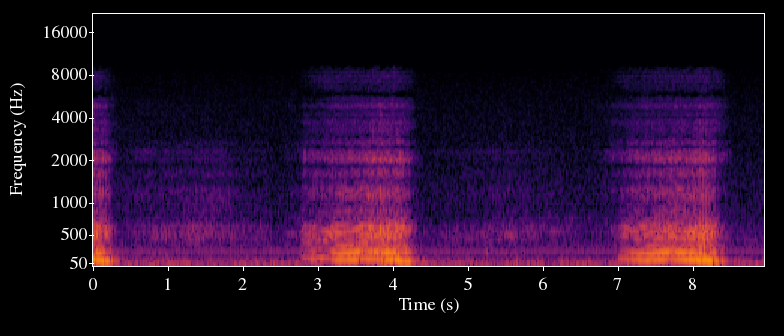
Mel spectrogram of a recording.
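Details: Snoring sound recorded with the SnoreLab app: loud, rough, low rattling snores on each in-breath, about 15 a minute, with quiet breathing between and a steady room hum.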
